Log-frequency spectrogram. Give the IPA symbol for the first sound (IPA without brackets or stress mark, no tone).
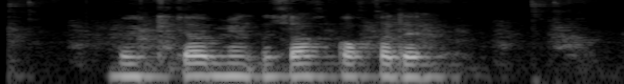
b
